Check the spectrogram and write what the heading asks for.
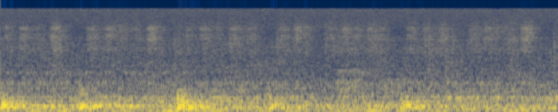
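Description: Marker pen writing on a whiteboard: a run of faint short strokes, over a low steady hum.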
